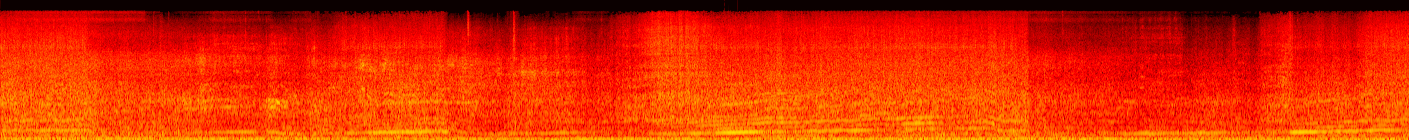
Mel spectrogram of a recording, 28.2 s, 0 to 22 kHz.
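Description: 2023 BMW M2's twin-turbo inline-six heard from inside the cabin at full racing pace: the engine note climbs again and again under acceleration and drops sharply at each gear change.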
